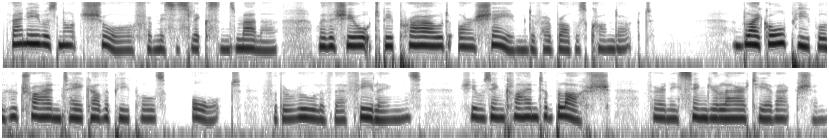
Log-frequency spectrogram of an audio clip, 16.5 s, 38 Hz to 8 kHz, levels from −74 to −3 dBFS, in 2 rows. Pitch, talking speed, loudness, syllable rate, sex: 200 Hz, 170 wpm, -21 LUFS, 4.7 syllables/s, female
